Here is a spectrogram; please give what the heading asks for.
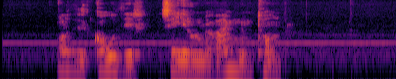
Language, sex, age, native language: Icelandic, male, 40-49, Icelandic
